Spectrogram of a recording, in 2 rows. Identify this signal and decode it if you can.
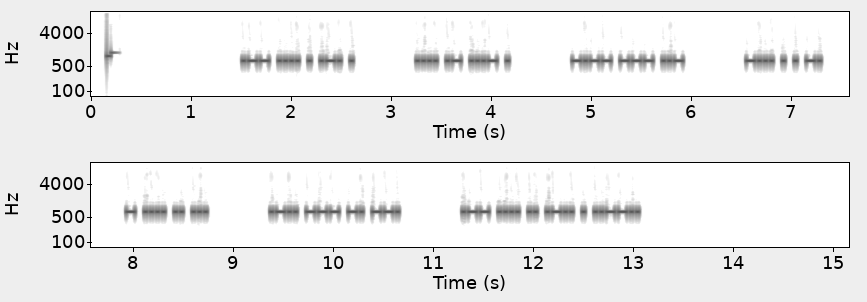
Morse code, heard as a keyed tone, about 40 wpm, 700 Hz. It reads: WHERE HAVE YOU BEEN THIS LONG WHILE?
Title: 3x Word-Spacing - Sentences from Top 300 Words - 40wpm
